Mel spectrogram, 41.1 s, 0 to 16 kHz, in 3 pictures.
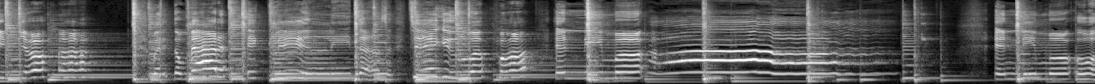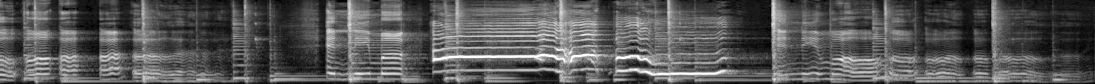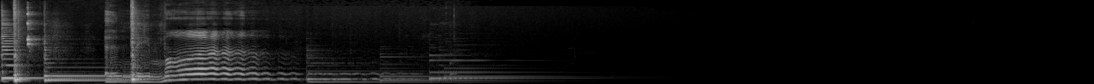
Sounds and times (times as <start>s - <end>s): Guitar: 0.0s - 35.0s.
